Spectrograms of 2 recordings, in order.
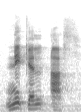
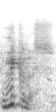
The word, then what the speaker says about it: Nicholas: upon a times there was a man called nickel ass that's not quite right no no once upon a time there was a woman called nickel ass it's pronounced Nicholas all right once upon a time there was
